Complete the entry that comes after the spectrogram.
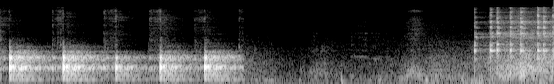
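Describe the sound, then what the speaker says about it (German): A garlic clove being cut into cubes with a knife, five quick close taps on a board, then a short pause and a brief burst of clatter. "Dann habe ich noch eine Zehe Knoblauch,"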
